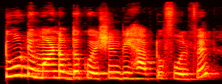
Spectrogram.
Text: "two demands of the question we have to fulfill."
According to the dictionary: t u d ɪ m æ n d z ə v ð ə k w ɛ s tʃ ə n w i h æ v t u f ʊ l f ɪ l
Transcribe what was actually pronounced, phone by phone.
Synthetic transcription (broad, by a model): t u d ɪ m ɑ n d ə v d ə k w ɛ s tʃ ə n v i h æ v t u f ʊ l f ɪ l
